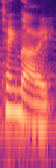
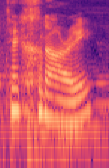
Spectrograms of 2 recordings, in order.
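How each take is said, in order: First: The middle consonant is a plain, soft sound. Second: The middle consonant is a harsh, throaty sound. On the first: "So I call him Tignari" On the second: "the Arabic sound, ... it sounds like I'm just coughing up phlegm"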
